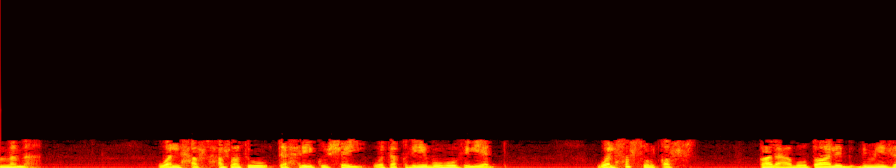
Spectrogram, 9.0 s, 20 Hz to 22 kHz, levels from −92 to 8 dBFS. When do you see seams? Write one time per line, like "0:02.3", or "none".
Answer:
none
